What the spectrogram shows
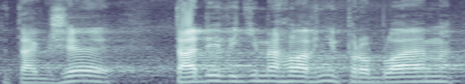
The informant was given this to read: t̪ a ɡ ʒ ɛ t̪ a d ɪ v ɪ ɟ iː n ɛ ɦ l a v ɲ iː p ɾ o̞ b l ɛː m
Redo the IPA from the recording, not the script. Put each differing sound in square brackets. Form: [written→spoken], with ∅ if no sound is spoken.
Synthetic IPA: t̪ a ɡ ʒ ɛ t̪ a d ɪ v ɪ ɟ iː [n→m] ɛ ɦ l a v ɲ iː p ɾ o̞ b l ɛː m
